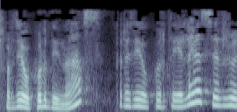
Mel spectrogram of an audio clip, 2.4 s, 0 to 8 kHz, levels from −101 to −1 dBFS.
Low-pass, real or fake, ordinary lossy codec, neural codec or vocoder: 7.2 kHz; fake; MP3, 24 kbps; codec, 16 kHz in and 24 kHz out, 0.8 kbps, FocalCodec, streaming, 65536 codes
